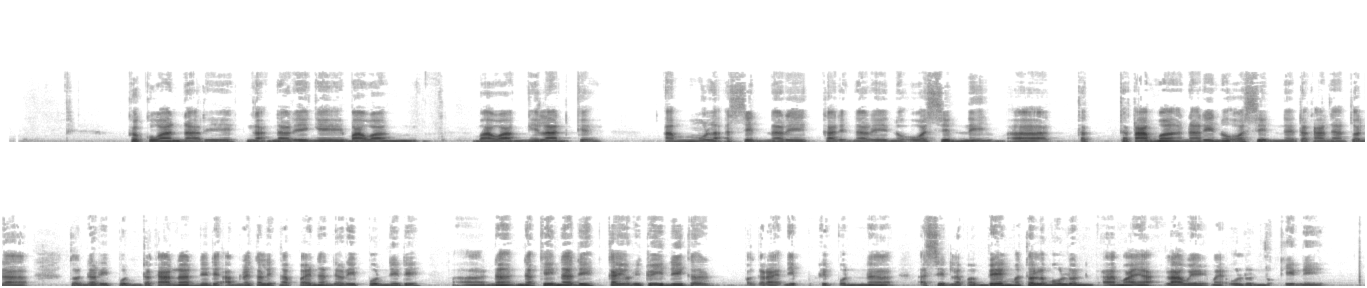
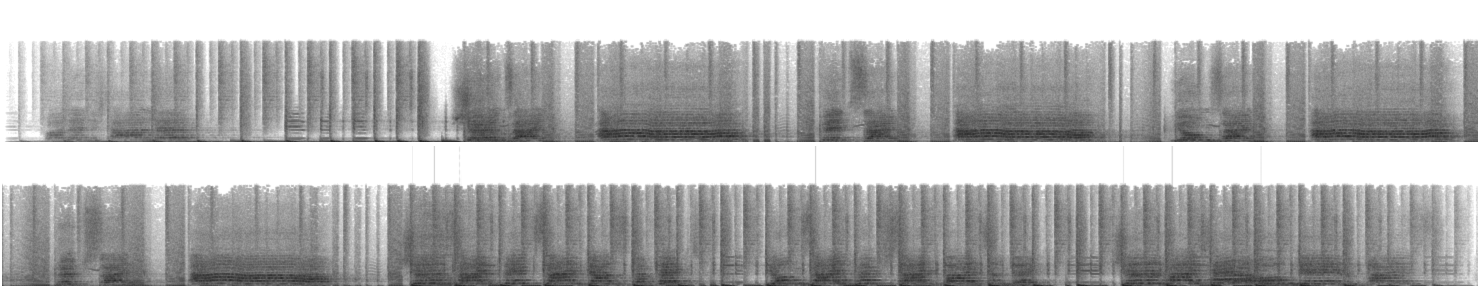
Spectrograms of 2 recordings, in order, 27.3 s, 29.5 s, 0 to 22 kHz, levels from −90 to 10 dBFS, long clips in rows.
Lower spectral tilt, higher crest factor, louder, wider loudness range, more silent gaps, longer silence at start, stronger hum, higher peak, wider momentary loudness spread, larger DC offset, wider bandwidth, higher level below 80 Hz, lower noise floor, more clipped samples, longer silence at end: first, -7.5 dB/octave vs -3.5 dB/octave; first, 22 dB vs 14 dB; second, -23 LUFS vs -12 LUFS; about the same, 5 LU vs 3 LU; neither; first, 1.25 s vs 0.2 s; neither; about the same, -2 dBFS vs 0 dBFS; about the same, 11 LU vs 12 LU; neither; second, 11.5 kHz vs 16.5 kHz; second, -50 dBFS vs -22 dBFS; first, -66 dBFS vs -36 dBFS; neither; first, 0.4 s vs 0.1 s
